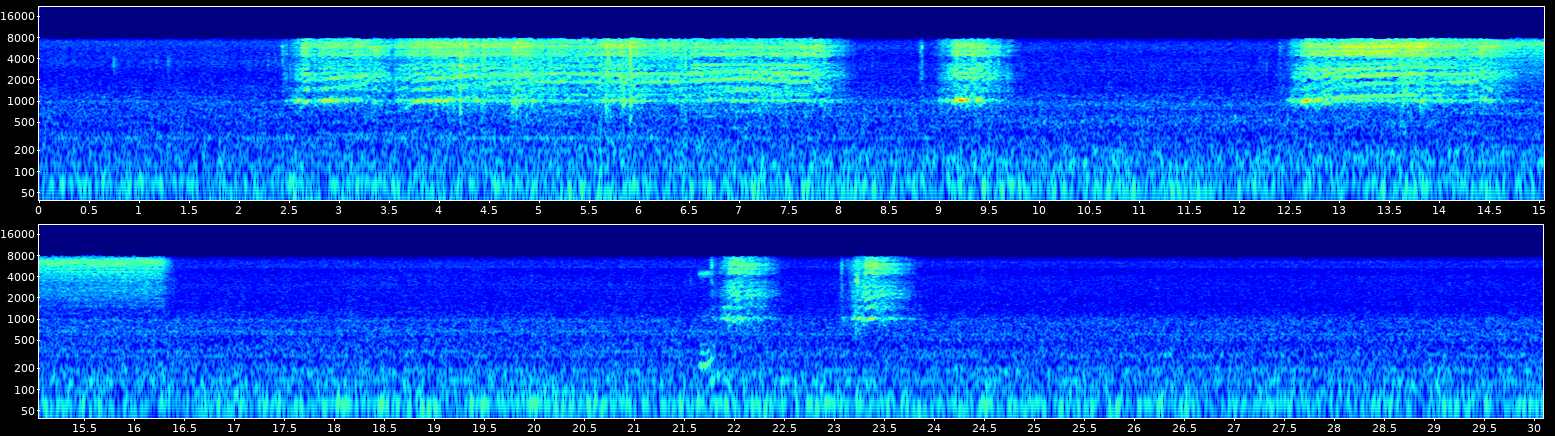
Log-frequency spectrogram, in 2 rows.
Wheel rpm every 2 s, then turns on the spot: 0, 80, 150, 150, 40, 0, 90, 50, 0, 0, 0, 20, 0, 0, 0.
none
